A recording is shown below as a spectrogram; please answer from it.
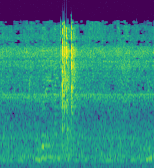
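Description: A quick cluster of sharp clicks about a second in, from a small hard object being handled.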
